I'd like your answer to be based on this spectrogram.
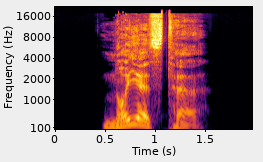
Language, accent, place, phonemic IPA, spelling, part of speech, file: German, Germany, Berlin, /ˈnɔɪ̯əstə/, neueste, adjective, De-neueste.ogg
- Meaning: inflection of neu: 1. strong/mixed nominative/accusative feminine singular superlative degree 2. strong nominative/accusative plural superlative degree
